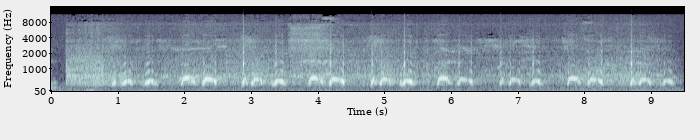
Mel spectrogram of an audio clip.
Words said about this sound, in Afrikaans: En dan die groot ringduif wat bekend staan as die in Engels as die red-eyed turtle dove en hy klink so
